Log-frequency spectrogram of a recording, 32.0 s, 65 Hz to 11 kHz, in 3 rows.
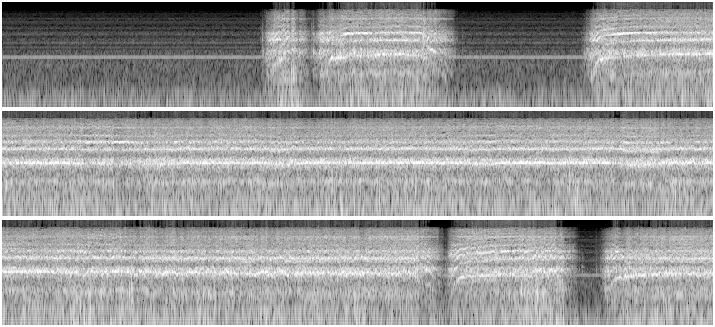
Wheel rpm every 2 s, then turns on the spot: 0, 10, 130, 40, 120, 230, 220, 230, 230, 230, 230, 220, 200, 180, 140, 140.
none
